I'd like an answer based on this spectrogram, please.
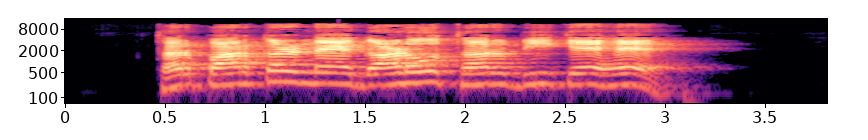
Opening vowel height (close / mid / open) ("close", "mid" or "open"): mid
